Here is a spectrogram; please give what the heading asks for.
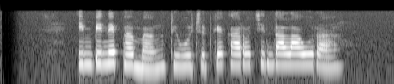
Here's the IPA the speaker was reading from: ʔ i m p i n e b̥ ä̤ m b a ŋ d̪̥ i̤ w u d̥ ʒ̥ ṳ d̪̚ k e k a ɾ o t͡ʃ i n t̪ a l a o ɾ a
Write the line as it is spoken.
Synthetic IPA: ʔ i m p i n e b̥ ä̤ m b a ŋ d̪̥ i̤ w u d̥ ʒ̥ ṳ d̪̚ k e k a ɾ o t͡ʃ i n t̪ a l a u ɾ a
